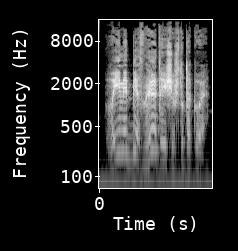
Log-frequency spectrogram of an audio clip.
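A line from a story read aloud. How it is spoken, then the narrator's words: Breathed out. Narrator (Russian): выдохнул Кирион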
